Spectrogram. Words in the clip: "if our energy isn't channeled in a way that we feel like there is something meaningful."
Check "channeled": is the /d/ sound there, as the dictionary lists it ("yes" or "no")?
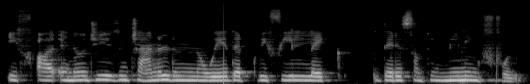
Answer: yes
